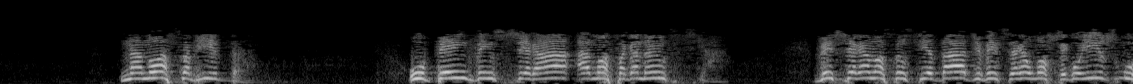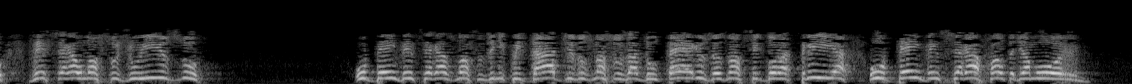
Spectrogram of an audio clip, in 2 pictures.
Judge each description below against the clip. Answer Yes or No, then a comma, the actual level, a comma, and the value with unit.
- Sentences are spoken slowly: Yes, slow, 105 wpm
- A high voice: Yes, very high, 275 Hz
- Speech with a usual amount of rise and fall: No, narrow, 1.3 semitones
